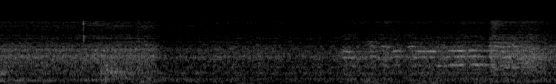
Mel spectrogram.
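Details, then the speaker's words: Old wooden Stern Recorder tape radio refurbished after a blown transistor was fixed and a potentiometer set to about half: clear broadcast plays steadily without crackle or dropouts; radio section receiving and working. "does the radio also work that does sound like the radio is working"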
